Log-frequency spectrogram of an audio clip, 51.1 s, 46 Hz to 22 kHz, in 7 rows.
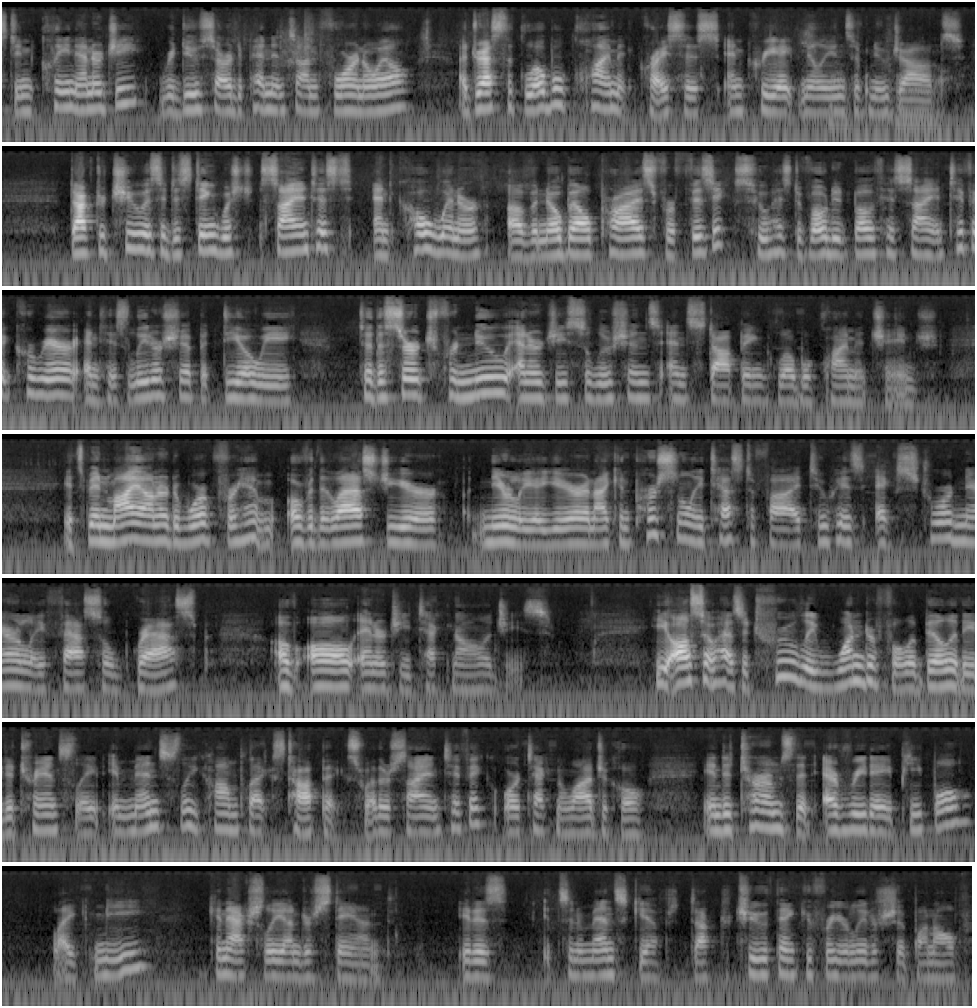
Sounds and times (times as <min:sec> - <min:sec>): Speech: 0:00.0 - 0:07.2, 0:07.8 - 0:21.6, 0:22.4 - 0:33.4, 0:34.1 - 0:51.0.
